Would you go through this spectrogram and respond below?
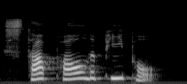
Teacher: exemplos Então olha só na seguinte frase Stop all the people este P aqui você vai ouvir por causa da palavra seguinte que é a palavra All começando com som vogal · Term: som Stop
